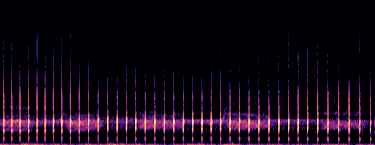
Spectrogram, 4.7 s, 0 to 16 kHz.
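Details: White storks fighting, recorded 29 March 2024 from a live nest camera: fast, steady, wooden bill-clattering rattle of sharp clicks, several per second, unbroken, with a faint low rumble beneath.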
